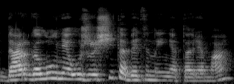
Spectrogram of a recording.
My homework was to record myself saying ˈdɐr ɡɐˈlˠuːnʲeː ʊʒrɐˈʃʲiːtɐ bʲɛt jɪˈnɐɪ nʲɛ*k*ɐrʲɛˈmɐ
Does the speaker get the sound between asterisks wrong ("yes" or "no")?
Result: yes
